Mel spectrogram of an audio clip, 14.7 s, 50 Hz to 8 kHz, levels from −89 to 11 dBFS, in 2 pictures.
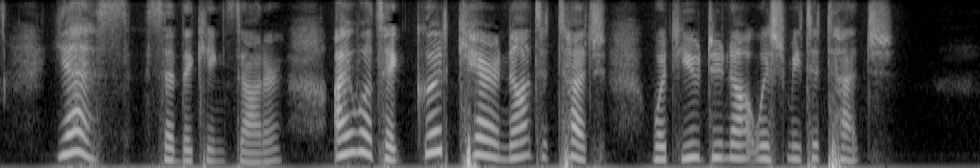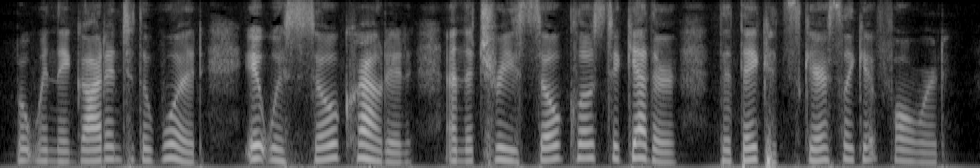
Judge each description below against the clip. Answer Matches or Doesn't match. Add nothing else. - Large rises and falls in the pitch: Doesn't match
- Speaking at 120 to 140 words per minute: Doesn't match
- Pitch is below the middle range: Doesn't match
